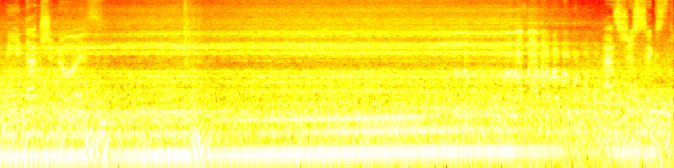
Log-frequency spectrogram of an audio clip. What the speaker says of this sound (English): But as you can clearly hear, the induction noise.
